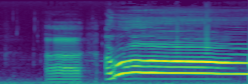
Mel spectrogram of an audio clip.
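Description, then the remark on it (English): A person imitates a wolf howl: a short voiced yelp, then a loud, long howl that swoops upward in pitch and holds steady to the end. “I'm not howling.”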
